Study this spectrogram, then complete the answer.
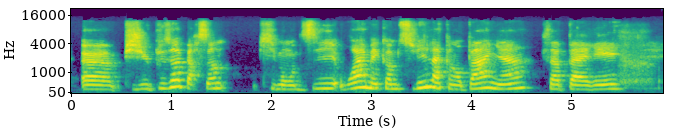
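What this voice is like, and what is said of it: Rural Québécois accent, Lac-Saint-Jean. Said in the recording (French): “mon accent sonne québécois. Mais dans le Québec, mon accent est extrêmement rural. Mon accent sonne du lac Saint-Jean”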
